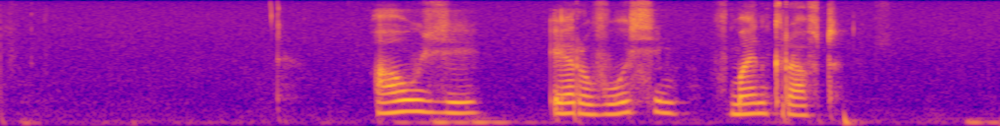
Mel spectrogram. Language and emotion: Russian, neutral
